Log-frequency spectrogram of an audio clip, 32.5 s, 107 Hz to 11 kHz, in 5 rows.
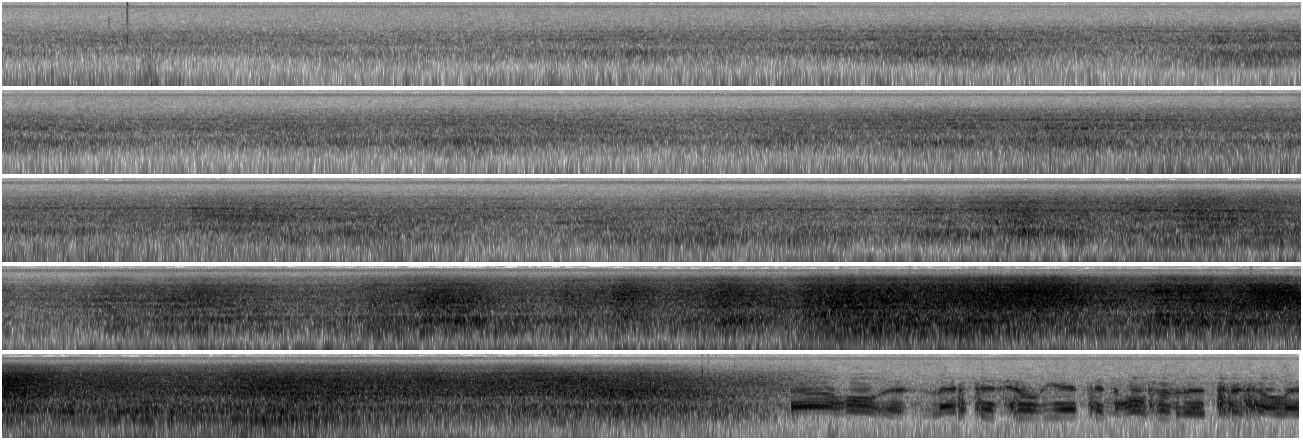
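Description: An Airbus A320's jet engines as it comes in to land. The sound grows steadily louder, is loudest as the airliner rolls past on the runway after touchdown, and cuts off suddenly at the end.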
